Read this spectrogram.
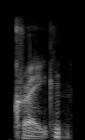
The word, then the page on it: kraken: British English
